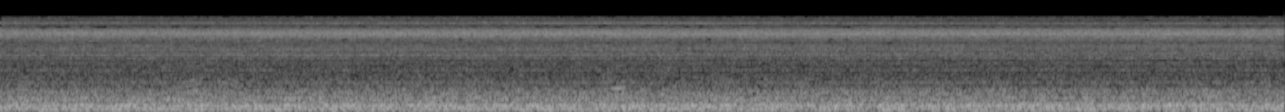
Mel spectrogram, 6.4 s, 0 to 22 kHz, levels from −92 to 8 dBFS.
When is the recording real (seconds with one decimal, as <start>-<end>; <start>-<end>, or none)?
0.0-6.4

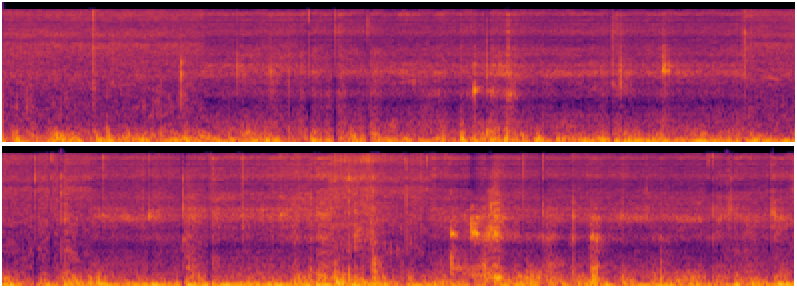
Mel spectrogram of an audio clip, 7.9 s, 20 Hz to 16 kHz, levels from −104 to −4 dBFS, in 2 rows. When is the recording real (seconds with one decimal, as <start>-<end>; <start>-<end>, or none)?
0.0-1.0; 3.7-4.4; 5.6-6.1

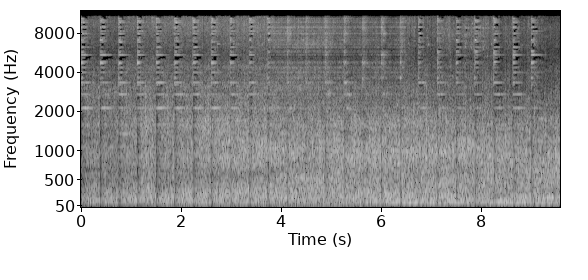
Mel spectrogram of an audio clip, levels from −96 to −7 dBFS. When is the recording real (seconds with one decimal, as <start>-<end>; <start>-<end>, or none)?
0.0-3.8; 6.5-9.6

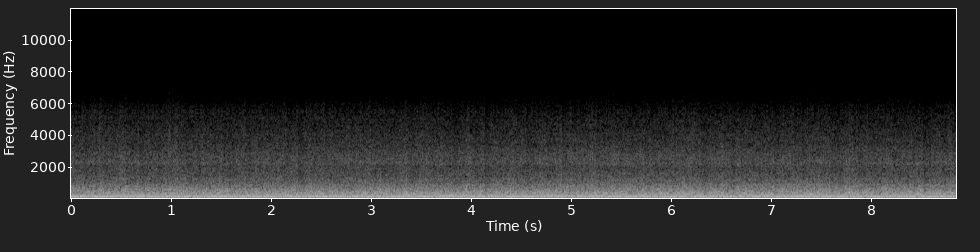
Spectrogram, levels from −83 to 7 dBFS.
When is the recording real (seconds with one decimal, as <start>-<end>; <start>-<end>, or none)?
0.0-8.9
